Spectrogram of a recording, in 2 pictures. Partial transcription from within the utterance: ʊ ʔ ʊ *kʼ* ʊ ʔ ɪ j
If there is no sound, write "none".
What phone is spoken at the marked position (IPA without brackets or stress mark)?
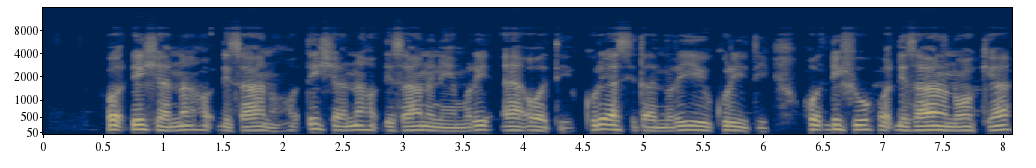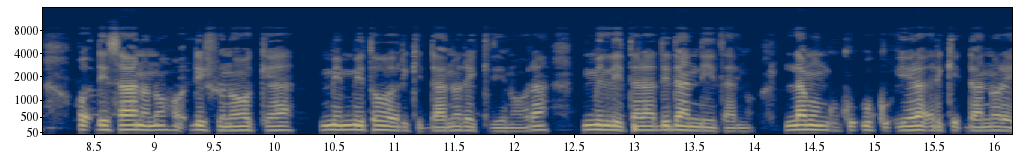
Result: k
